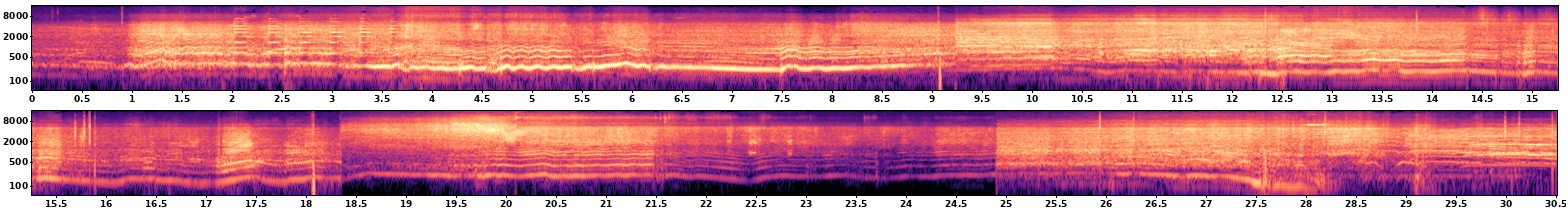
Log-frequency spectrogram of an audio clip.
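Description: Rally cars driven hard on a tarmac stage, their engines revving up and dropping back again and again as they brake, shift gear and accelerate through the bends, loud and close.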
